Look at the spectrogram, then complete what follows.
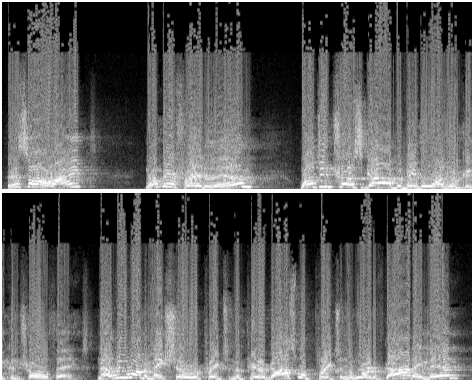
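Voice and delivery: high, ringing preacher's cry; fiery preaching. Acted. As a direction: preach it out, full force, to the congregation. Preaching at full force.

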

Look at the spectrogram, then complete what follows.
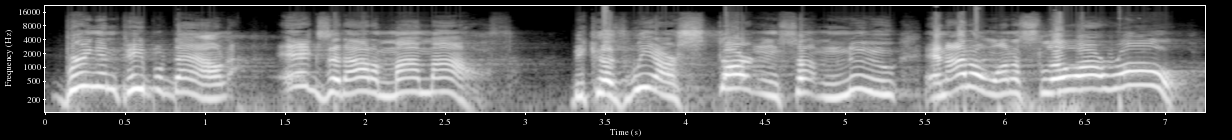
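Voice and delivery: preacher giving the church a prayer to say; model prayer. Acted. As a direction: pray it out for them.

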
